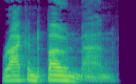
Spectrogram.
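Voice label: "rag-and-bone-man", British English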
